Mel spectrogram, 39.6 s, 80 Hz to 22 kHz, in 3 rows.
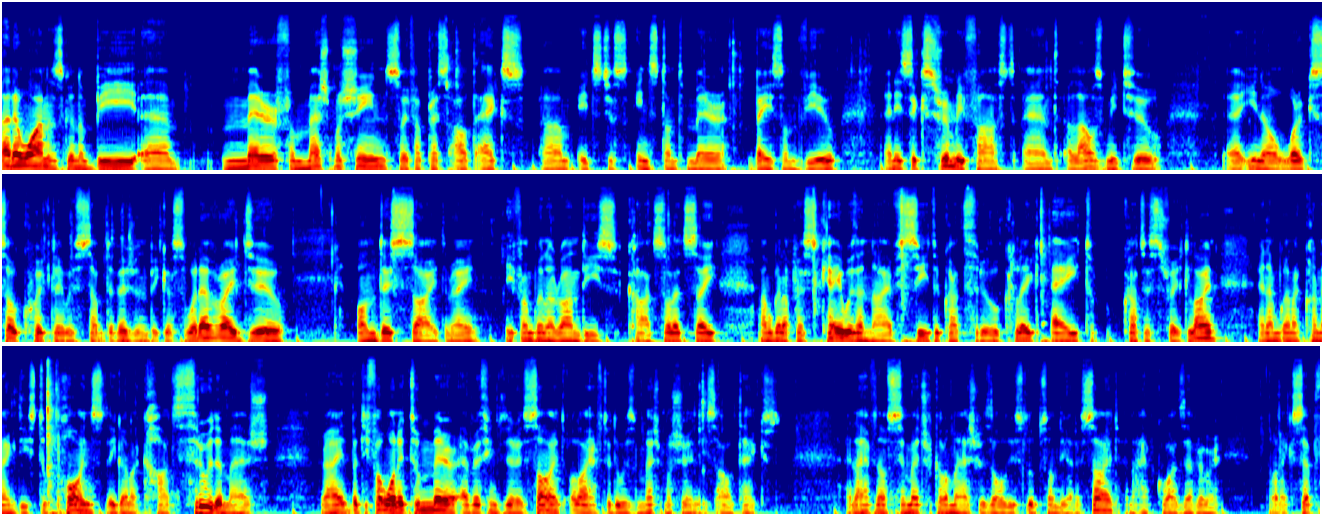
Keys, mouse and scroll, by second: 0.7 middle click, 4.5 alt+x, 6.0 middle click, 6.8 shift+middle click, 7.3 alt+x, 7.9 alt+shift+x, 7.9 shift+middle click, 8.2 shift+middle click, 8.5 alt+x, 9.0 middle click, 9.5 middle click, 9.7 middle click, 10.4 alt+x, 11.0-12.1 middle drag, 12.4 shift+middle click, 13.3 shift+middle click, 13.7 ctrl+z, 14.0 ctrl+z, 14.4 ctrl+z, 14.9 shift+middle click, 15.3 shift+middle click, 15.6 `, 15.9 KP_5, 16.3 middle click, 17.1 k, 18.0 click, 18.6 click, 19.6 click, 20.0 ctrl+z, 20.1 ctrl+z, 20.5 middle click, 21.3 middle click, 21.3 k, 22.2 c, 23.1 click, 23.7 a, 24.6 click, 24.8 right click, 25.8 click, 26.5 click, 26.5 right click, 26.9 space, 27.1 middle click, 27.7 space, 27.8 KP_5, 28.0 middle click, 28.6 click, 29.3 middle click, 31.5 shift+middle click, 32.5 shift+middle click, 33.8 alt+x, 34.7 middle click, 35.3 shift+middle click, 35.9-39.0 shift+middle drag.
